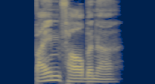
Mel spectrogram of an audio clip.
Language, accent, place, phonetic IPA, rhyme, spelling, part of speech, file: German, Germany, Berlin, [ˈbaɪ̯nˌfaʁbənɐ], -aɪ̯nfaʁbənɐ, beinfarbener, adjective, De-beinfarbener.ogg
- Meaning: inflection of beinfarben: 1. strong/mixed nominative masculine singular 2. strong genitive/dative feminine singular 3. strong genitive plural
